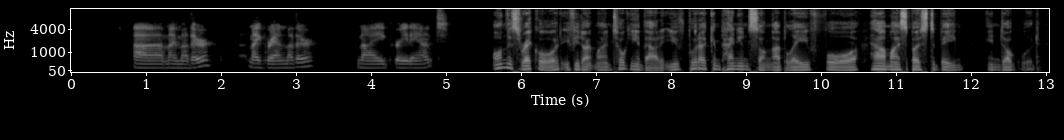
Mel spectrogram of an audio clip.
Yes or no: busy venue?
no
